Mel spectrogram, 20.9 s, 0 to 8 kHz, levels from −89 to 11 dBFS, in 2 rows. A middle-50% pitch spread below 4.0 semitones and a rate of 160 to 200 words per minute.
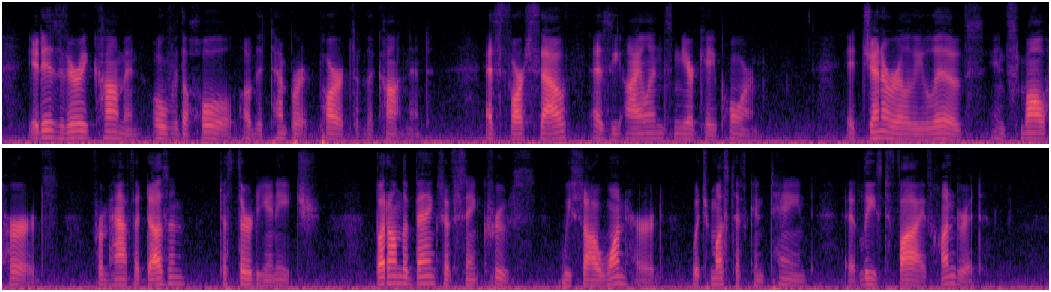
Yes: average, 2.7 semitones; average, 165 wpm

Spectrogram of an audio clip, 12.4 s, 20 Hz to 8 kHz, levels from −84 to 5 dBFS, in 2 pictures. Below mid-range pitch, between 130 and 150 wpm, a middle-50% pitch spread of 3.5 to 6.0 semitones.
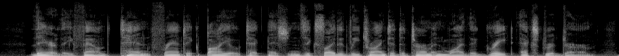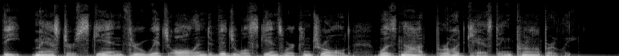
Yes: very low, 95 Hz; average, 140 wpm; average, 4.3 semitones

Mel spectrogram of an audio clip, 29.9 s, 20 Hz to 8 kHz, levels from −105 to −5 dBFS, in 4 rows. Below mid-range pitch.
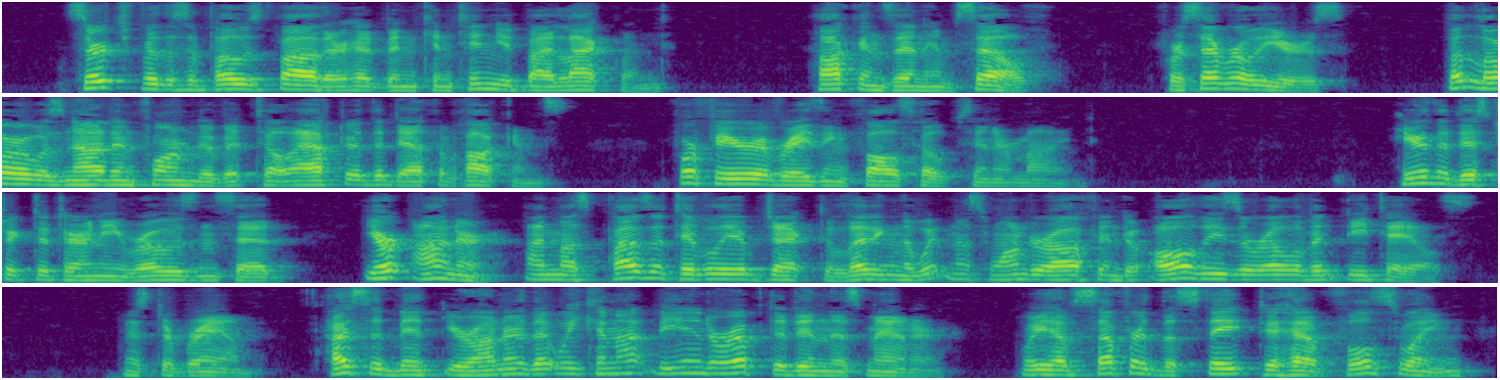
No: medium, 145 Hz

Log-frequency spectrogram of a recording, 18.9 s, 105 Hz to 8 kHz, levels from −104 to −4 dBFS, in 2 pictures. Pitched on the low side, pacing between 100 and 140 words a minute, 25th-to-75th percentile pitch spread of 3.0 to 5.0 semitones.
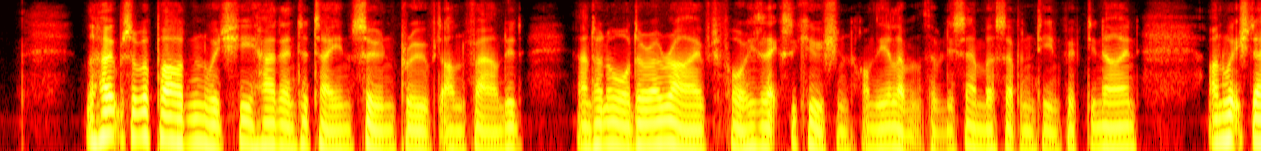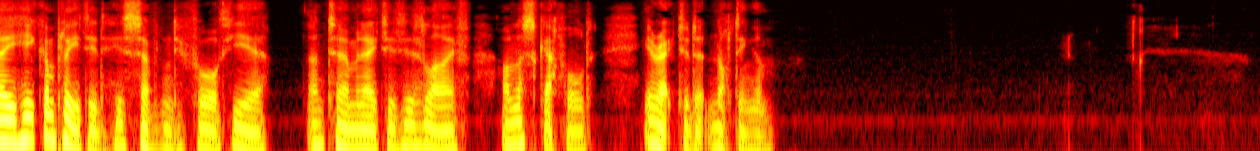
Yes: low, 105 Hz; slow, 135 wpm; average, 3.7 semitones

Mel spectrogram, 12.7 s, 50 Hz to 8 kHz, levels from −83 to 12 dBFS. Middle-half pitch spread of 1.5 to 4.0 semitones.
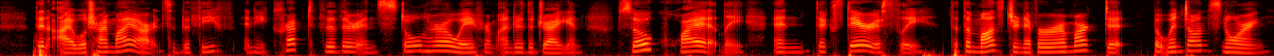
Yes: average, 3.7 semitones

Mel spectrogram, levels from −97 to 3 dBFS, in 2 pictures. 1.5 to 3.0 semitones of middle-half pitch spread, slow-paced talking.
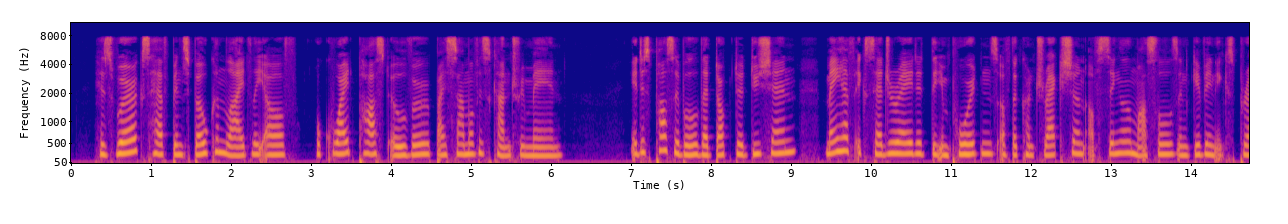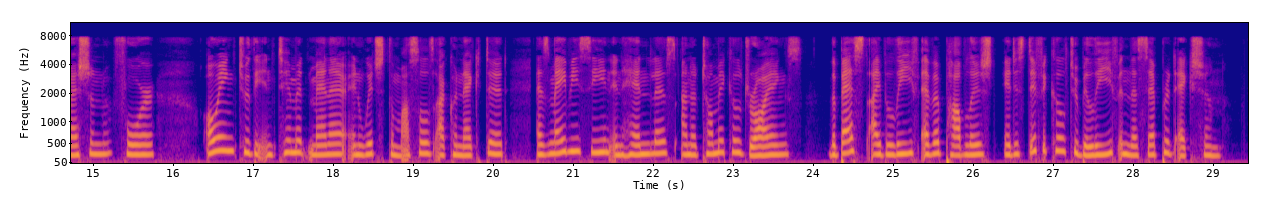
No: narrow, 2.5 semitones; average, 145 wpm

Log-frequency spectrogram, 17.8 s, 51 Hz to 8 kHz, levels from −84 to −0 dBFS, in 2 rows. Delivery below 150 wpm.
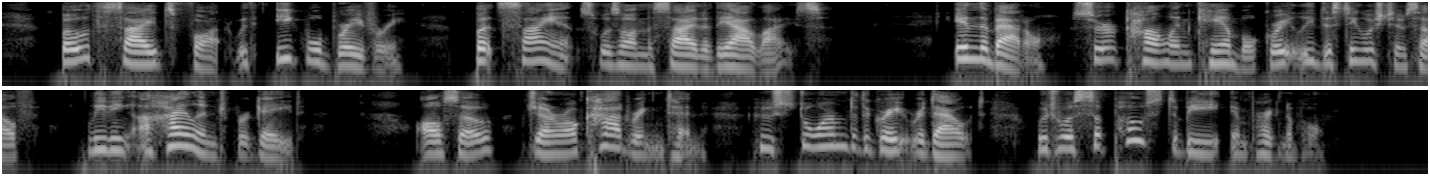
Yes: average, 140 wpm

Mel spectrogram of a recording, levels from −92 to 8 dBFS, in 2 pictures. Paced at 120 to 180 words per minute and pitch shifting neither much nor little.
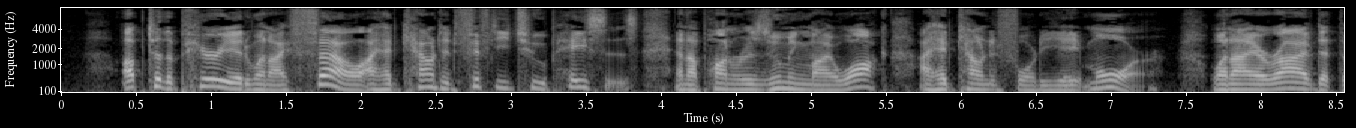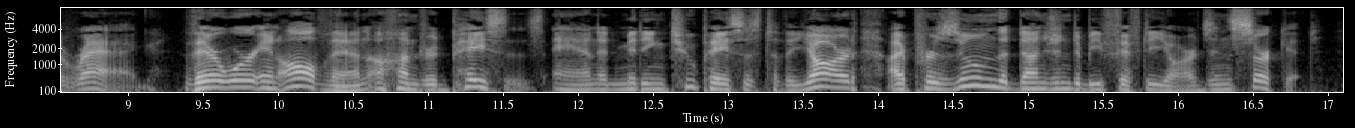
No: average, 190 wpm; average, 4.7 semitones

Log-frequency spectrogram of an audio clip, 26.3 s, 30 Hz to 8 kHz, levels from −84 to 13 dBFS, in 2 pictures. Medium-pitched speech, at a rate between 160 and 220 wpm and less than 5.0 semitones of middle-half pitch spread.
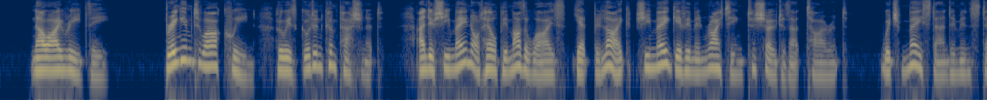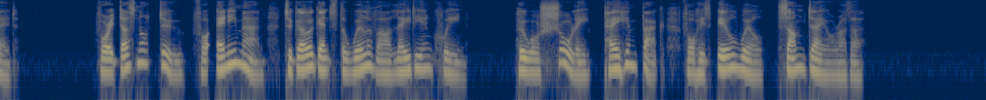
No: medium, 155 Hz; average, 165 wpm; average, 5.3 semitones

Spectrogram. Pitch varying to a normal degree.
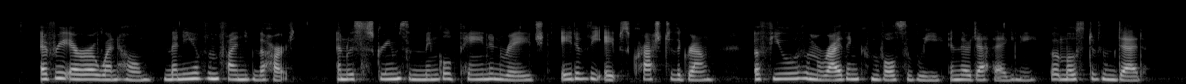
No: narrow, 2.2 semitones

